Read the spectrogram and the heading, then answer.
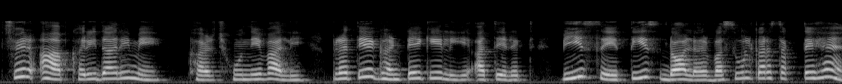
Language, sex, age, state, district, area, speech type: Hindi, female, 45-60, Rajasthan, Jaipur, urban, read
